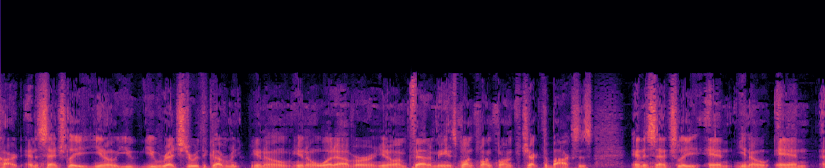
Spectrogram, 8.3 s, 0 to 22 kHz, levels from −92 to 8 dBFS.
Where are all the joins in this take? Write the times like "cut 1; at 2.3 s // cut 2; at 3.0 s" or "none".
cut 1; at 2.4 s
